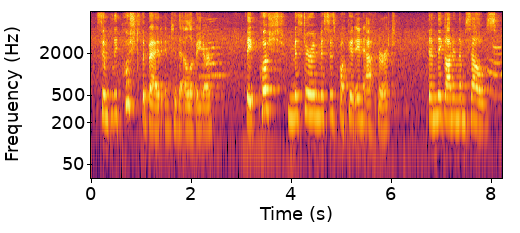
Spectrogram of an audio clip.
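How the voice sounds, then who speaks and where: Woman teacher reading aloud, high-ish voice. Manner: clear, expressive storytelling. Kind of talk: reading a children's book aloud. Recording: roomy echo, faint hiss.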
